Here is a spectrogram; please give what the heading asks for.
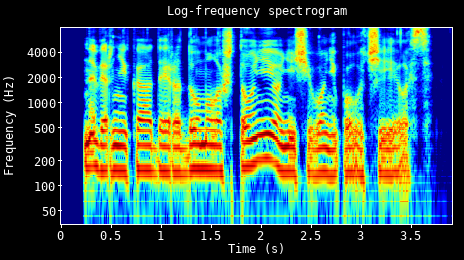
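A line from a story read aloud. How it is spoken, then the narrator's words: Wry snort. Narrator (Russian): хмыкнул он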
